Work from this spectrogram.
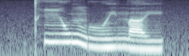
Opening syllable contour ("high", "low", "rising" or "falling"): high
